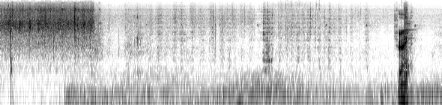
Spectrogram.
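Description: Onions fry over a campfire for SPAM tacos, giving a continuous low sizzle and crackle, with a brief bright hiss at the start and a clink of a utensil near the end.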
